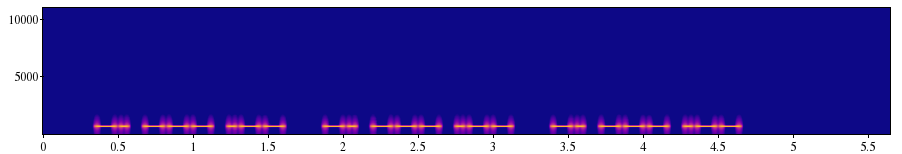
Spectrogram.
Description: Morse code, heard as a keyed tone, about 30 wpm, 700 Hz. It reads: NOW NOW NOW
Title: Top 300 Words Repeated 30wpm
